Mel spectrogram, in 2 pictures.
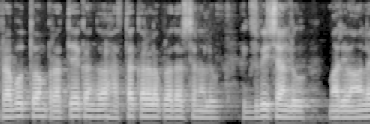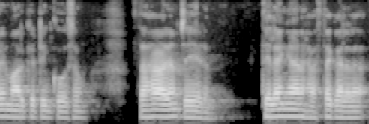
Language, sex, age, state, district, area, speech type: Telugu, male, 18-30, Telangana, Peddapalli, urban, spontaneous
